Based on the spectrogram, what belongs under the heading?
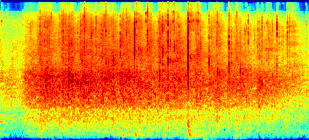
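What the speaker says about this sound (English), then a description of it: "So, just a little round of applause." A podcast audience applauding, a steady, fairly faint wash of many hands clapping that holds evenly for several seconds without voices.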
